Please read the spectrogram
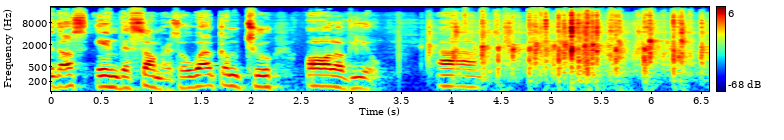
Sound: board members applauding

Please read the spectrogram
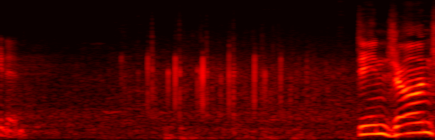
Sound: applause

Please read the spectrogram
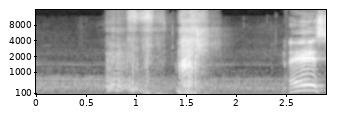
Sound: laughs

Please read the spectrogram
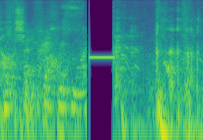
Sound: beep; both chuckling

